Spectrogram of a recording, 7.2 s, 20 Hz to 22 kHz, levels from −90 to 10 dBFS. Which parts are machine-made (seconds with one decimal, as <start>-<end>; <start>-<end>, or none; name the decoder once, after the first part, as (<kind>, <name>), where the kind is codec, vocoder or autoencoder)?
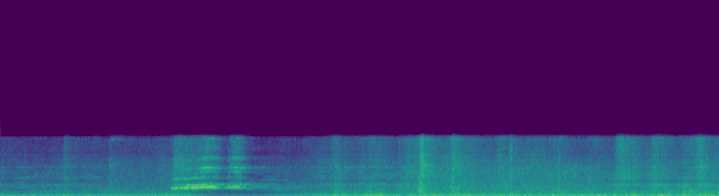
0.0-1.0 (codec, SNAC); 3.1-4.1; 6.1-7.2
